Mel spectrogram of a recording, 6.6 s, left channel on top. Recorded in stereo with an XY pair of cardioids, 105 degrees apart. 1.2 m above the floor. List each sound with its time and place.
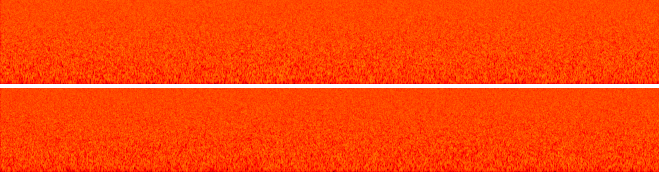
Only background noise.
